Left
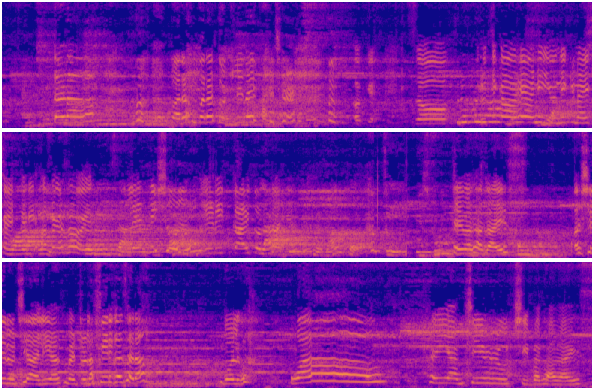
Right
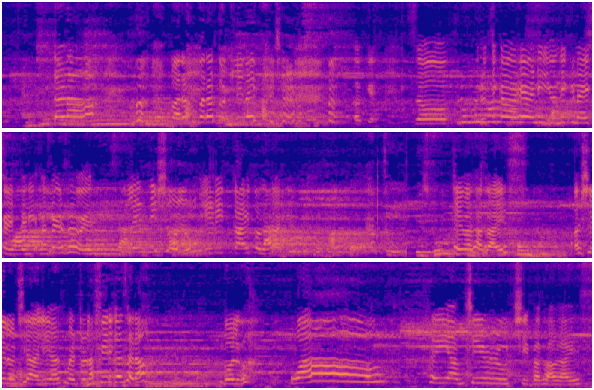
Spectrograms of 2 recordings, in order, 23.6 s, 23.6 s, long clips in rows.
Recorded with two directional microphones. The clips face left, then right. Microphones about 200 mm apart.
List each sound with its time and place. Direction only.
0.7 s a woman's voice: 20° left (ahead or behind)
5.5 s female singing: 5° right (ahead or behind)
6.4 s a woman's voice: 5° right (ahead or behind)
9.4 s a woman's voice: 20° left (ahead or behind)
13.8 s a woman's voice: 15° left (ahead or behind)
18.7 s a woman's voice: 15° left (ahead or behind)
19.6 s child singing: 20° left (ahead or behind)
21.5 s a woman's voice: 10° left (ahead or behind)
